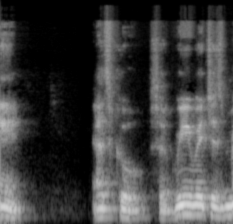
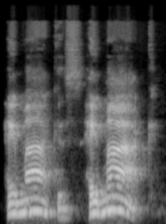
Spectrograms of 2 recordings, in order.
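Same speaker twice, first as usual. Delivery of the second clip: higher-pitched Boston imitation, R dropped; Boston accent; 5 semitones higher, slower than usual. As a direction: mimic a Bostonian calling out a name. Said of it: "And they say".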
